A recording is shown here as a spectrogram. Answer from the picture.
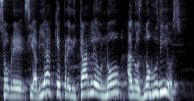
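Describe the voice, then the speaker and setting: This man's voice sits high in pitch and moves with ordinary pitch variation. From Colombia, Bogotá. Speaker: preacher. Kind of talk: sermon.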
